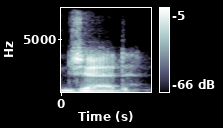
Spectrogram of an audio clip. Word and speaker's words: Ged: the G should be soft, as it should be with Jed.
